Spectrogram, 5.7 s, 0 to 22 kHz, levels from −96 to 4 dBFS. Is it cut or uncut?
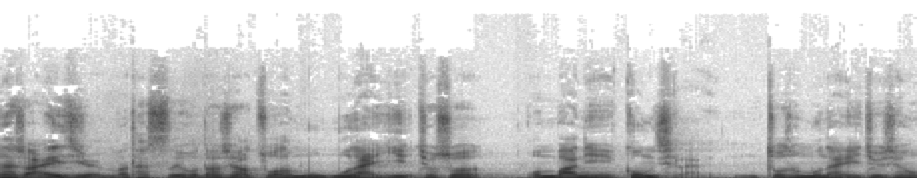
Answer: cut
